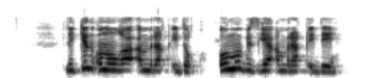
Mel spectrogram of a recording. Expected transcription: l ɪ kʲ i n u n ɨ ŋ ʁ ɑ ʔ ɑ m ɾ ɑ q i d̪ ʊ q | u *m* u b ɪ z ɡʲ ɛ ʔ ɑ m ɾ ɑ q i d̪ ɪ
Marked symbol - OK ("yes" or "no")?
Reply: yes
